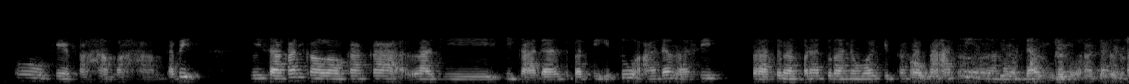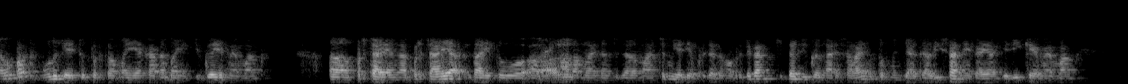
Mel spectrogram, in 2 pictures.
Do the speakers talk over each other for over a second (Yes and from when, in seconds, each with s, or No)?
Yes, from 9.1 s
